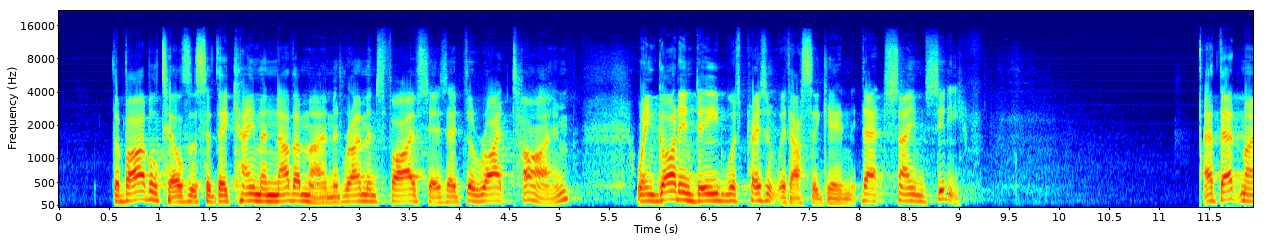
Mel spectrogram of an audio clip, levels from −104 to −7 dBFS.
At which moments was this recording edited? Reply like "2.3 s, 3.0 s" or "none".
2.8 s, 4.0 s, 8.0 s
